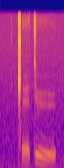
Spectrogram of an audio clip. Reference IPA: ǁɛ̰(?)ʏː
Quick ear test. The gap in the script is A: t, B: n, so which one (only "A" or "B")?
A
